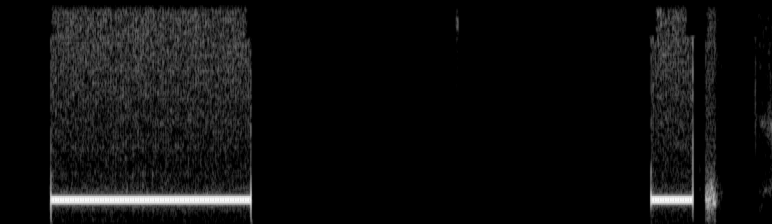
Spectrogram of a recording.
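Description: Telephone ringback tone while a caller waits for an answer: one long, steady tone, a long silence, then a second tone cut short and followed by a brief click.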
